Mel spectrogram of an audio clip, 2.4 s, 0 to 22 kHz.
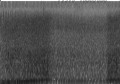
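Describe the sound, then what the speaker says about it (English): An 11-litre V8 turbo diesel truck engine in BeamNG, loaded with 15 tons of boulders, revs loudly with a rising pitch, drops to a steady idle, then climbs again in a second rev. "That's because it's a V8 turbo diesel, 11 litres of diesel power."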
